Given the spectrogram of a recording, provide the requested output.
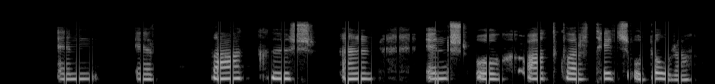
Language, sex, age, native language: Icelandic, female, 11, Icelandic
